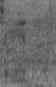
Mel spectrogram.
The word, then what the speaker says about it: Sevin: Correct way to say my name is Sevin.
